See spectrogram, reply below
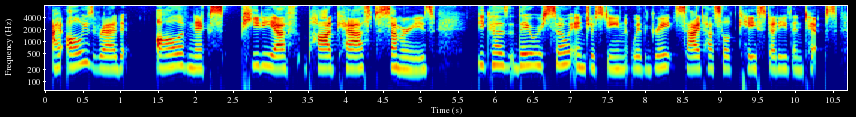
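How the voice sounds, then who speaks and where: A woman with a quiet voice, hosting a podcast and reading from a prepared script at an even, measured pace into a studio microphone. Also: mid-range voice, smooth, no echo. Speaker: podcast host. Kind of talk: scripted solo talk.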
